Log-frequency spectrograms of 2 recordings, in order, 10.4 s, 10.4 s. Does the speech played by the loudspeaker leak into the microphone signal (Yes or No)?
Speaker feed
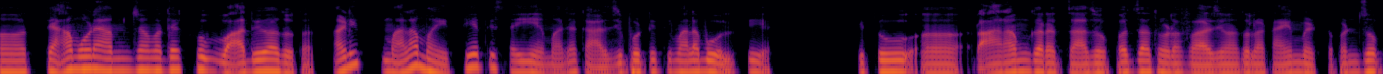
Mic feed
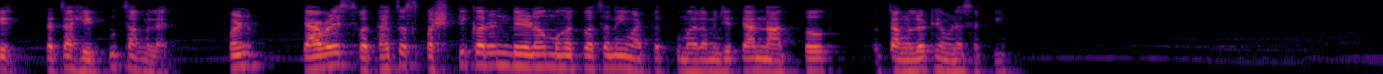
No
